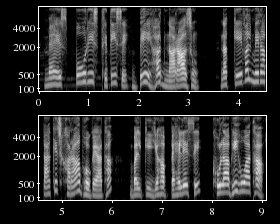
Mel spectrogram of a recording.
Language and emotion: Hindi, angry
